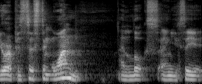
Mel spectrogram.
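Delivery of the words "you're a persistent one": loud, very gravelly, ominous voice. A voice calls out from the darkness beside an alley, very gravelly and ominous. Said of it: "It's a very gravelly and almost ominous voice".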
